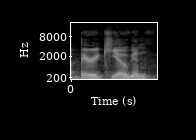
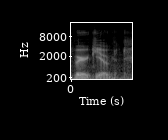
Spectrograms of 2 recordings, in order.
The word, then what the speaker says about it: Barry Keoghan: Basically it's the story of the fella in the middle, played by Barry Keoghan, I believe is the pronunciation. He's Irish, so who gives a shit? But I believe it's Barry Keoghan.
